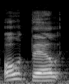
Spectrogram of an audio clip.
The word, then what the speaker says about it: hotel: way in English, but here we're going to be saying hotel, and we're not going to be saying the H here because the H is silent.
